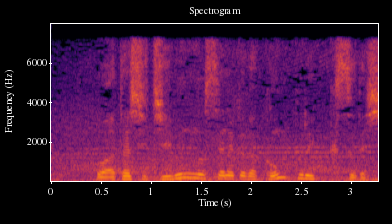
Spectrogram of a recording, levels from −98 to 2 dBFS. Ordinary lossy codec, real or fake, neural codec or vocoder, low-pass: MP3, 64 kbps; real; none; 7.2 kHz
